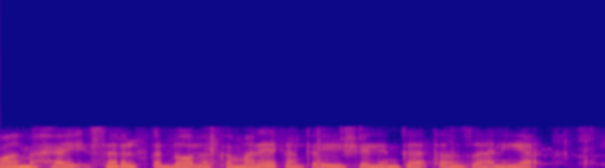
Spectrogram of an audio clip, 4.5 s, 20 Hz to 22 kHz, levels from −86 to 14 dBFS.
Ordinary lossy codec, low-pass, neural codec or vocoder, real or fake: AAC, 24 kbps; 5.4 kHz; codec, 16 kHz, 0.8 kbps, ZipCodec; fake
